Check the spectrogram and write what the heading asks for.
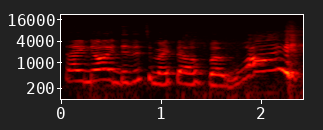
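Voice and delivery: high, laughing complaint; laughing protest. Real, not acted. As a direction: laugh through the outrage. Teased by chat, laughing in protest.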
